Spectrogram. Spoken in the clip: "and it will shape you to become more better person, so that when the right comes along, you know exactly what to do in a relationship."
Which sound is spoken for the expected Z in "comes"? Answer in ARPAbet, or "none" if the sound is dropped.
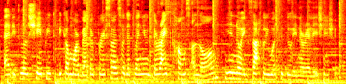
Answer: S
